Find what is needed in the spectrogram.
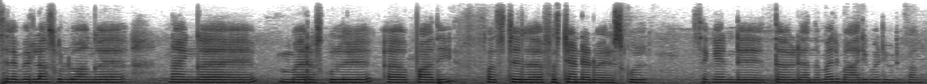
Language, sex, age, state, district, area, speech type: Tamil, female, 18-30, Tamil Nadu, Perambalur, rural, spontaneous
